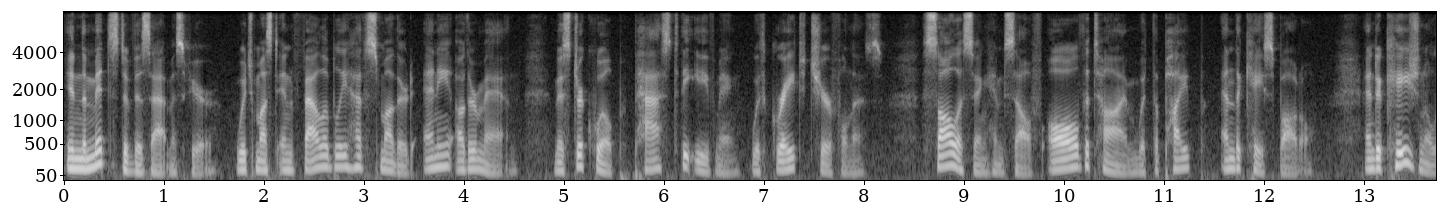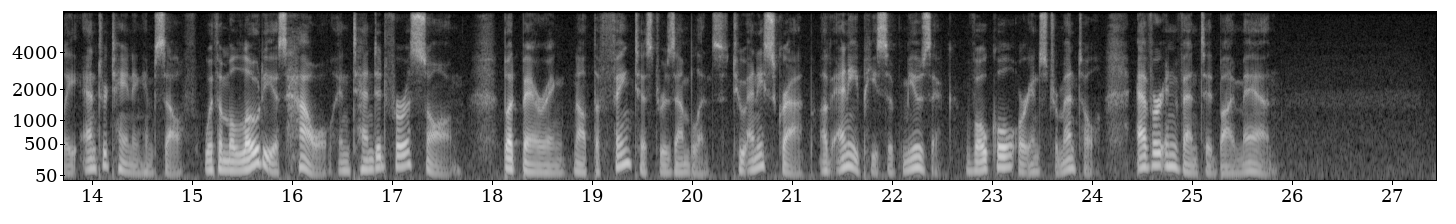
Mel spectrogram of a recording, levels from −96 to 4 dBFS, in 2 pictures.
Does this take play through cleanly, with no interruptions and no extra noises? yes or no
yes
